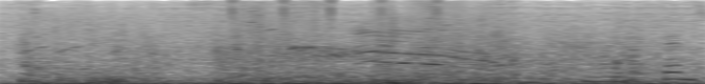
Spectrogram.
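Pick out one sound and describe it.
An energy gun fires a burst of shots.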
